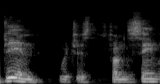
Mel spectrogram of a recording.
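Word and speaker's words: דין: is always equated with judgment or in Hebrews pronounced din which is from the same letters as Don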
